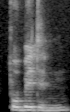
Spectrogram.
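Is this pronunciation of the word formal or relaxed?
formal. The word is pronounced in a formal, careful accent. "the first movie it was more formal, the accent"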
